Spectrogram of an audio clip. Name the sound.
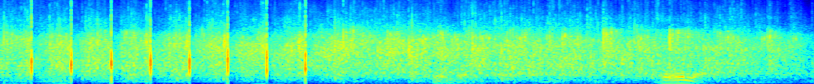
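audience clapping hands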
